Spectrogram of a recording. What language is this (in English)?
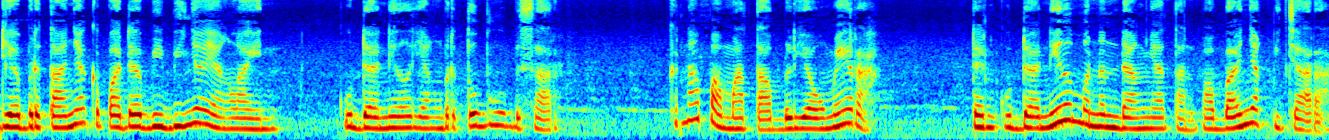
Indonesian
